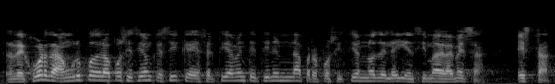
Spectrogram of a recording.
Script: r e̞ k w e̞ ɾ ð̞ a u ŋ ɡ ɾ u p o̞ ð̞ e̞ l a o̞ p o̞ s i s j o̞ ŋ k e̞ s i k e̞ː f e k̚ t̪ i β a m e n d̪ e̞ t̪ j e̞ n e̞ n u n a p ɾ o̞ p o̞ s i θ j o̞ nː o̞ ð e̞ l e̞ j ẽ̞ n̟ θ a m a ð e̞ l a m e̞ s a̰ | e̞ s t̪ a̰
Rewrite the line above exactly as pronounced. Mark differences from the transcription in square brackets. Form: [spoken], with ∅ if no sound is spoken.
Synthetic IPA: r e̞ k w e̞ ɾ ð̞ a u ŋ ɡ ɾ u p o̞ ð̞ e̞ l a o̞ p o̞ s i [θ] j o̞ ŋ k e̞ s i k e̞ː f e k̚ t̪ i β a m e n [t̪] e̞ t̪ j e̞ n e̞ n u n a p ɾ o̞ p o̞ s i θ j o̞ nː o̞ ð e̞ l e̞ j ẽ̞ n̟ θ [i] m a ð e̞ l a m e̞ s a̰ | e̞ s t̪ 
